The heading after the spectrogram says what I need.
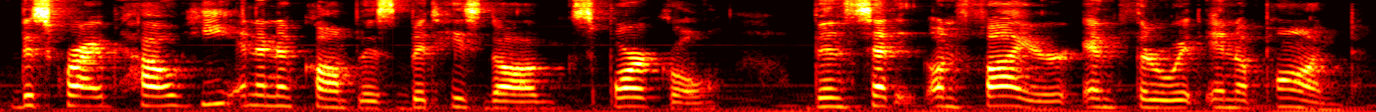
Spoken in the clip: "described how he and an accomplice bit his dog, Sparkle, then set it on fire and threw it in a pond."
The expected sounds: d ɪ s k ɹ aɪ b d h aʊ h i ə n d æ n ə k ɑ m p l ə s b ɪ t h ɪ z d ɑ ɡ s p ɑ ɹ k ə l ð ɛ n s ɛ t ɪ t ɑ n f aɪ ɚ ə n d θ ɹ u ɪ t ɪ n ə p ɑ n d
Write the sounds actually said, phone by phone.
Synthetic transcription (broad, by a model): d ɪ s k ɹ aɪ b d h aʊ h i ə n æ n ə k ɑ m p l ə s b ɪ t h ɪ s d ɑ ɡ s p ɑ ɹ k ə l ð ɛ n s ɛ t ɪ t ɑ n f aɪ ɚ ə n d θ ɹ u ɪ t ɪ n ə p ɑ n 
